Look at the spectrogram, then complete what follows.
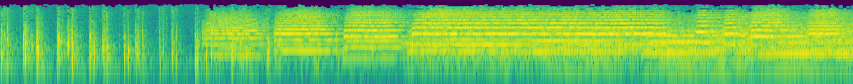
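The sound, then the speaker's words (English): Hooves of galloping horses, a pinto among them, clatter in a quick rhythm for about two seconds as riders set off for town, then fade; a loud sustained orchestral music swell takes over for the rest. “Well, then, prod that pinto, little beaver. Me prod him. Get him going, Papoose. Get him up. Get! Take after him, Thunder.”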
